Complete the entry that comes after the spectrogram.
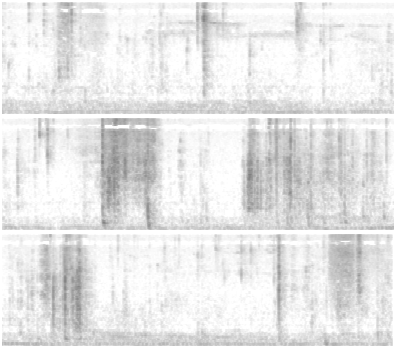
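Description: A person chewing a mouthful of spaghetti with meat sauce, close to the microphone, with soft wet mouth sounds and a few louder clicks about five seconds in.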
